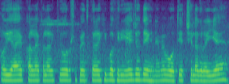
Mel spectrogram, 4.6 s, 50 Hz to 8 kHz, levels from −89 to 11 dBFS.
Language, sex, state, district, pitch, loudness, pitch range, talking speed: Hindi, male, Haryana, Rohtak, 145 Hz, -15 LUFS, 145-150 Hz, 260 wpm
